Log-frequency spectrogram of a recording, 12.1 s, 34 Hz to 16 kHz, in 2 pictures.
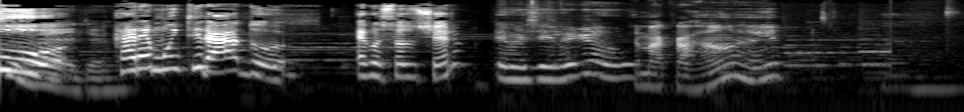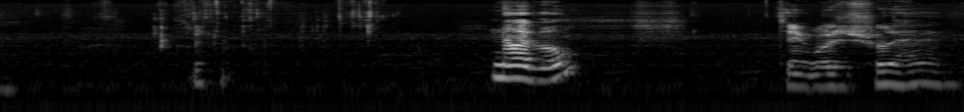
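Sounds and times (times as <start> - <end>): person chewing: 5.9 - 8.6.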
